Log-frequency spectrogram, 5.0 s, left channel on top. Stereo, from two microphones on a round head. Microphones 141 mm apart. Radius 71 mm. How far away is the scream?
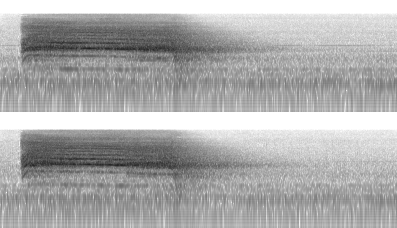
About 0.9 m.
